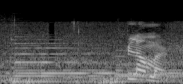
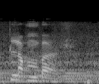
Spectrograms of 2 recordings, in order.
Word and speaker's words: plumber: Again, B is silent because it is coming after M. Plumber, not plumber.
